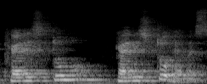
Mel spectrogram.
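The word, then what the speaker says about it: cleistogamous: CH नहीं होता, गलत स्पेलिंग है, कैलिस्टो होता है CLEISTOGA, कैलिस्टोगैमस, ठीक है।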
